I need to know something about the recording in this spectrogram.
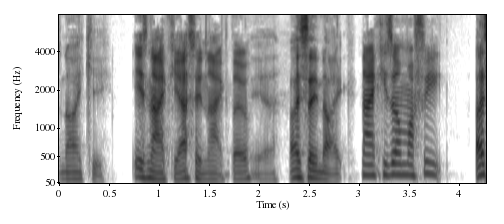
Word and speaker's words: Nike: Nike. It's Nike. It is Nike. I say Nike though. Yeah. I say Nike. Nike's on my feet. I say Nike, but it is Nike.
